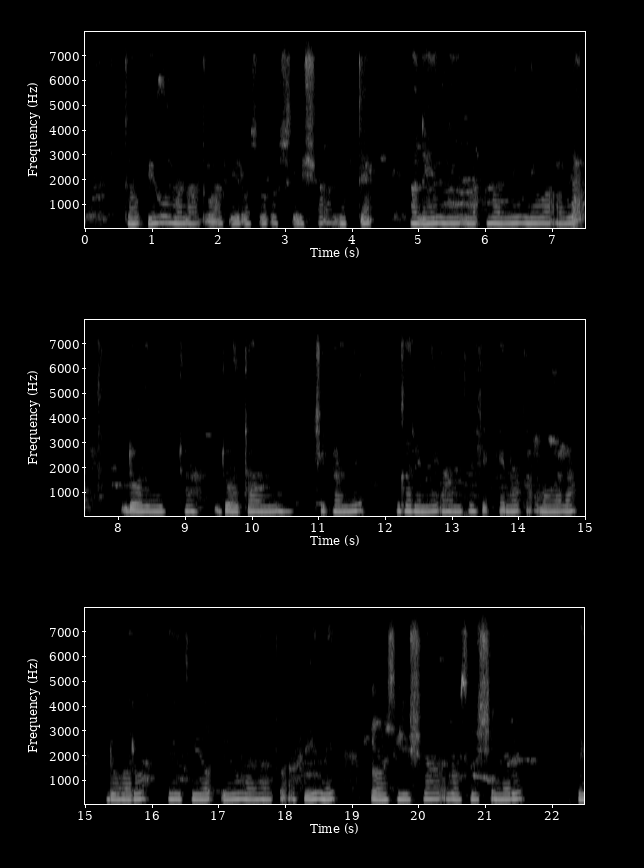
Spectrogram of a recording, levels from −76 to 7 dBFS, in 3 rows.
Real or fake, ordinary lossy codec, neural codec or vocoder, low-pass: real; Opus, 32 kbps; none; 7.2 kHz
